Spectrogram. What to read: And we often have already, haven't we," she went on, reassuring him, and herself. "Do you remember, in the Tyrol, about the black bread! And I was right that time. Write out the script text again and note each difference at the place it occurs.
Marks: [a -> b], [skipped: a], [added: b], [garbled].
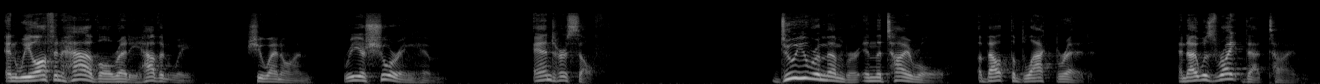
And we often have already, haven't we," she went on, reassuring him, and herself. "Do you remember, in the Tyrol, about the black bread! And I was right that time.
